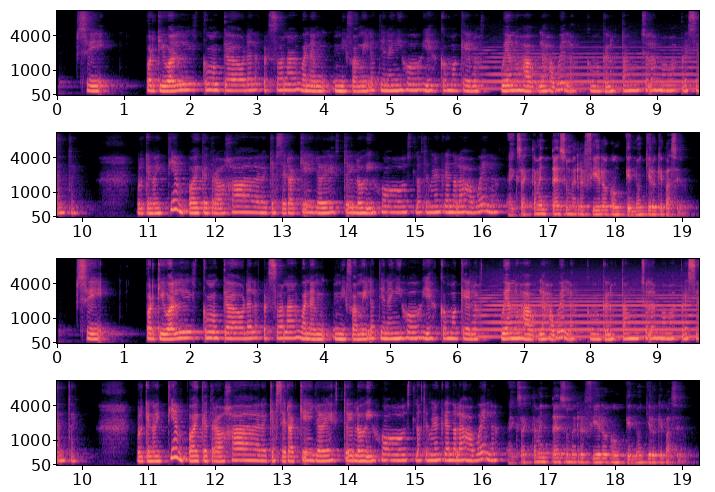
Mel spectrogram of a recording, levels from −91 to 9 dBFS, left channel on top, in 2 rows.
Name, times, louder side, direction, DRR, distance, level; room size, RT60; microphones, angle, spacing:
voice 1, 0.3-0.7 1.3-6.4 6.6-9.9 10.3-16.3, right 1 dB, 45° right, 11 dB, 0.7 m, -19 dB
Wind instrument woodwind instrument, 6.2-9.7, right 5 dB, 75° right, 0.3 m, -27 dB
voice 2, 16.4-19.1, left 1 dB, 55° left, 10 dB, 0.8 m, -22 dB
14.5 x 6.1 x 4.8 m, 0.75 s
head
